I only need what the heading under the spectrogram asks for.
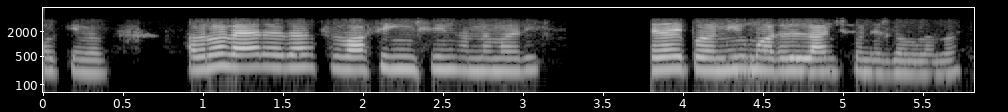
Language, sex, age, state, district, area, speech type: Tamil, female, 18-30, Tamil Nadu, Nagapattinam, urban, conversation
